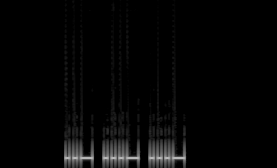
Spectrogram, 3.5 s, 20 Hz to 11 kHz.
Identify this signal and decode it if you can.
Morse code, heard as a keyed tone, about 25 wpm, 700 Hz. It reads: UVV
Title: Three Challenging Letter-Number Combinations 25wpm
